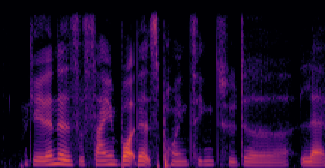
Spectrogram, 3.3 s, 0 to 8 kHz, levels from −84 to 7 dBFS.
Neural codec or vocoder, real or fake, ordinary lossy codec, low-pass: none; real; none; 7.2 kHz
